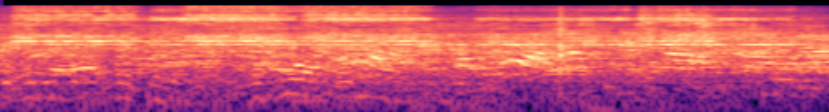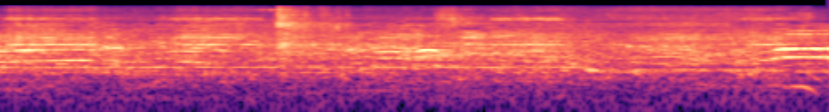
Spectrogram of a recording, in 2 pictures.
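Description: A crowd of men and women shout and talk excitedly nearby.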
